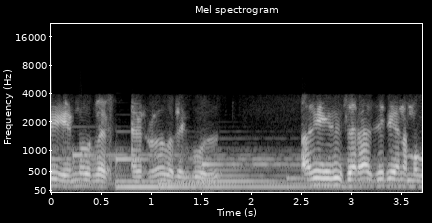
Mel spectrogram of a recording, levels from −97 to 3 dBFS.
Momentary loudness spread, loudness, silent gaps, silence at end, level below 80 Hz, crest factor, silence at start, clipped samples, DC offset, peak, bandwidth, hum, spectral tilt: 14 LU; -19 LUFS; none; 0 s; -64 dBFS; 16 dB; 0 s; under 0.1%; under 0.1%; -4 dBFS; 3.9 kHz; none; -6 dB/octave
